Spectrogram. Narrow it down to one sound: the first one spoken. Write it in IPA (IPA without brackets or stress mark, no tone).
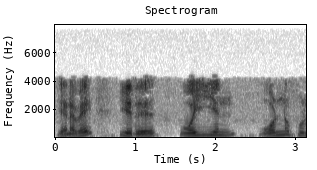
ɛ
